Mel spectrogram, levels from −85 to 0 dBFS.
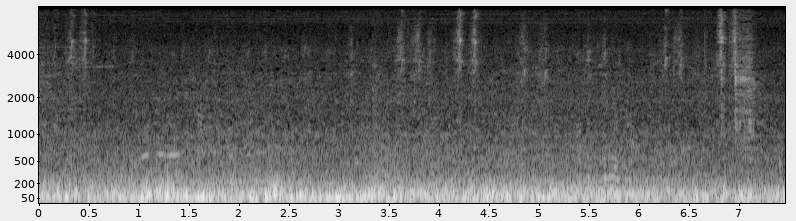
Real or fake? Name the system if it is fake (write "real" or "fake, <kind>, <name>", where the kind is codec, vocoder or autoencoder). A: real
